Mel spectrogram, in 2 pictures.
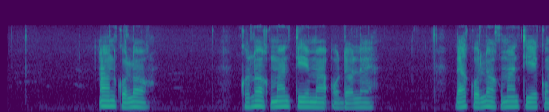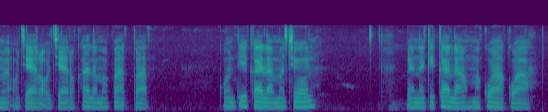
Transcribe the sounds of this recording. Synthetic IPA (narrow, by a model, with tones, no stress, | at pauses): a˦nko˨lɔ˨ | ko˨lɔ˦˨kma˦ntje˦ma˦ʔo˨dɔ˨lɛ˦ | da˨˦kːo˨lɔ˦kma˦ntje˦ko˨me˨ʔo˨t͡ʃɛ˨ɾɔ̰˨o˨t͡ʃɛ˨ɾɔ˨ka˦la˨ma˦pa˦t̚pa˨t̚ | kɔ˨ntje˦ka˦la˨ma˦t͡ʃɔ˦l | b̥ɛ˨ne˨kɪ˦ka˦la̰˨ma˦kwa˦kwa˦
